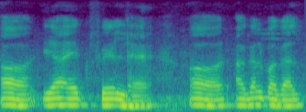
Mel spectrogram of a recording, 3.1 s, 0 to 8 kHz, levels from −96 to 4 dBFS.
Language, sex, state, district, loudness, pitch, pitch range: Hindi, male, Bihar, Gaya, -16 LUFS, 125 Hz, 120-130 Hz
